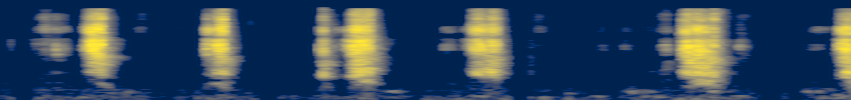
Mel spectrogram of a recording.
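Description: Paper flower petals being curled with a scissor blade: a series of short, dry papery scrapes, about six in four seconds, with pauses between strokes.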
